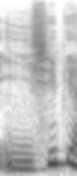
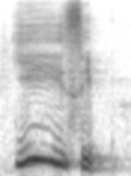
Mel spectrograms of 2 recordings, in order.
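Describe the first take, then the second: First: The word starts with a plain vowel, no 'y'. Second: The word starts with a strong 'y' sound. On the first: The speaker calls it wrong. "이십이 아니라" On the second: The speaker calls it right. "Y가 들어가는 발음이거든요"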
